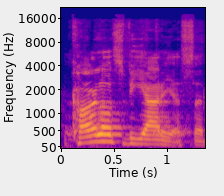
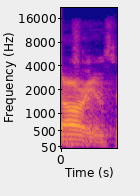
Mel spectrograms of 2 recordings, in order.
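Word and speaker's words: Carlos Villarías: Carlos Villarias, I believe. – Villarias, thank you. The double L is fucking with my brain, even though I know how it's supposed to be pronounced.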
